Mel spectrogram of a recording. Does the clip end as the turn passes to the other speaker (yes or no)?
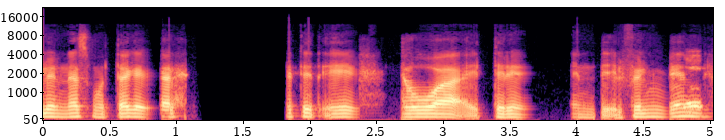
no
